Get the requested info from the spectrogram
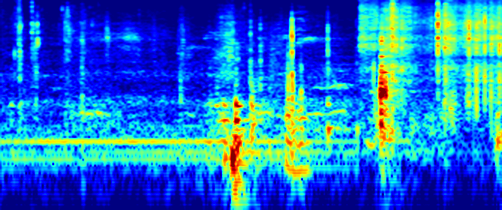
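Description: Quiet light scraping and tapping of a plastic fork mashing tofu on a paper plate; about three seconds in, a plastic seasoning packet crinkles as its seasoning is shaken out over the tofu.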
